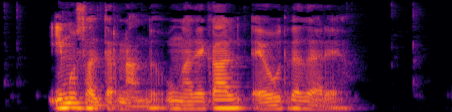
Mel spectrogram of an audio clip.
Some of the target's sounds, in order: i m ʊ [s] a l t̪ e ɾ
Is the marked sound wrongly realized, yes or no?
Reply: no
